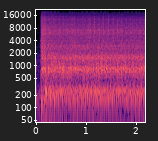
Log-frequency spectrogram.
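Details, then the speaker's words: Hobao Hyper7 RC starter box, motor reassembled with belt on and switch bypassed: steady whir with a gritty, uneven rattle; it sounds rough, wobbly and loose, essentially unchanged by the repair. "I know it sounds a bit rough but it ain't all that bad you know I know it's a bit wobbly and a bit loose but it's not that bad"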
